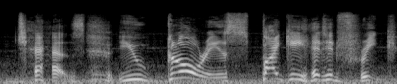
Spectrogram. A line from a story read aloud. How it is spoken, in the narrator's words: Sinjir says, cackling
